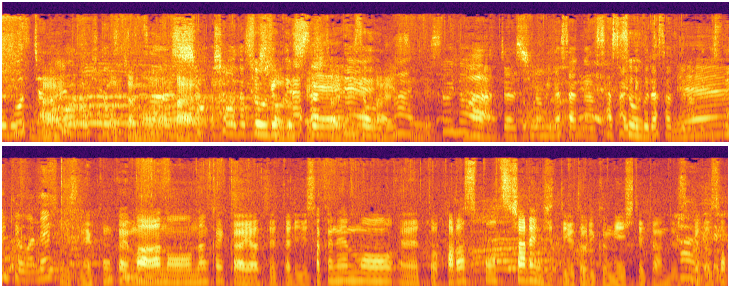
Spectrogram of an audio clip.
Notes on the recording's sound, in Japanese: 信夫学習センターにて開催された、「会員交流会・ボッチャ体験会」において、収録しまし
